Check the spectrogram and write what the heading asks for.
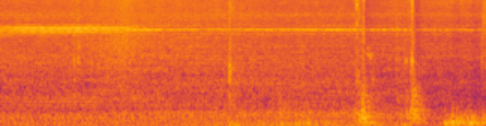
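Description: Front passenger door of a Nissan Sylphy being opened: two sharp clacks from the handle and latch near the end, then a low thump as the door swings open. A steady high insect drone runs underneath.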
